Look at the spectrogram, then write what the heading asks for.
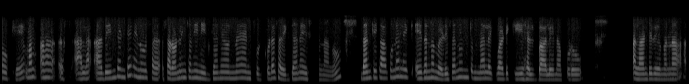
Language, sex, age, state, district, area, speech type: Telugu, female, 18-30, Telangana, Medchal, urban, conversation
